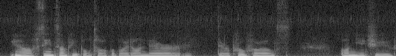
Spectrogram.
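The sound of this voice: A woman speaks at a medium pitch with little pitch movement. Her tone is dark and mellow, and her pace is fairly slow.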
